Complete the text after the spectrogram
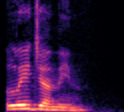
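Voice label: "лэдзанін" Komi, female; kpv audio dict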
